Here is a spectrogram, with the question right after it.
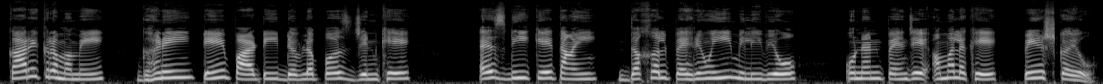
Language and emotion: Sindhi, neutral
